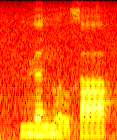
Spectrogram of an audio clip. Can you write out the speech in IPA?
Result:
lɥɛ˦n lɤ˨˦xä˦

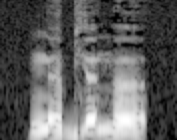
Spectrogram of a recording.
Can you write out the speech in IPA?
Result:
ŋɛbjɛn̪ɜ

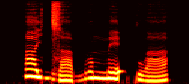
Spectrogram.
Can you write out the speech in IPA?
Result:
a˥˧jd͡za˨˩bo˥˧ me˦ʔ t̪wa˨˦

